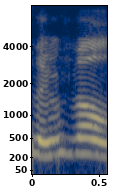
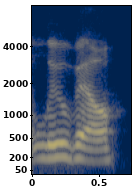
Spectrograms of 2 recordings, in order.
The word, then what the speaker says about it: Louisville: Going through Louisville, like, security was a breeze. Wait, you pronounced Like, it wrong. super- They pronounced it Louisville.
